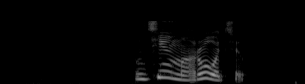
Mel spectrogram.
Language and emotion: Russian, sad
